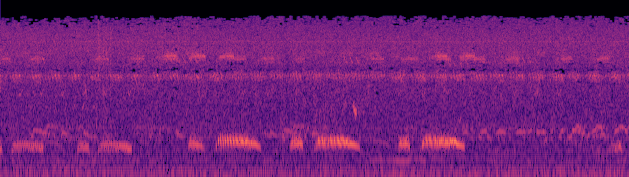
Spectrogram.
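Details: Dove from a trapping scene giving soft short coos, then loud drawn-out falling coos that repeat roughly every second, quieter notes trailing off toward the end, faint high chirping behind.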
